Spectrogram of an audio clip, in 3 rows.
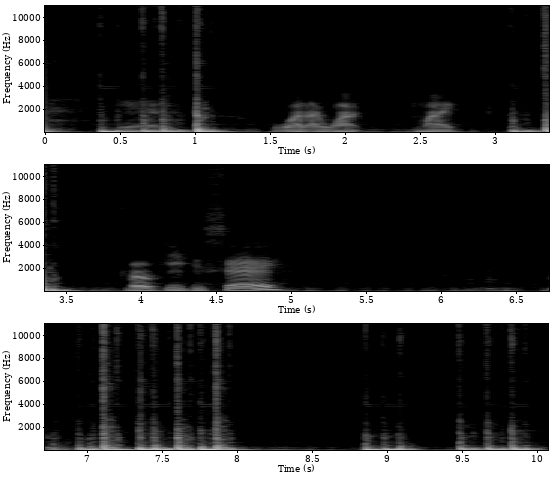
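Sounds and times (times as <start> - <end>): typing on computer keyboard: 6.8 - 8.0, 8.8 - 10.0.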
